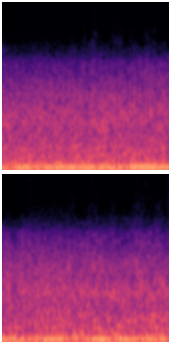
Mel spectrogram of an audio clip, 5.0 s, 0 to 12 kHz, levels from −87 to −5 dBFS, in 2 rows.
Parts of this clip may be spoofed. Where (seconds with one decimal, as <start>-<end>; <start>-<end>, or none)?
1.0-3.0; 3.5-5.0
